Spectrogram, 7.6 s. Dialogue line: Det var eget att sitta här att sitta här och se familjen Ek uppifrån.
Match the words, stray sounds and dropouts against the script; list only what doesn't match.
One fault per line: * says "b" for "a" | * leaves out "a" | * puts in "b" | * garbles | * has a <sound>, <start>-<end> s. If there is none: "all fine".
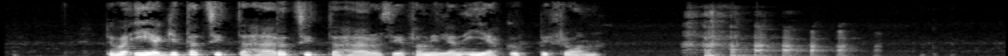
* has a laugh, 5.1-6.6 s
